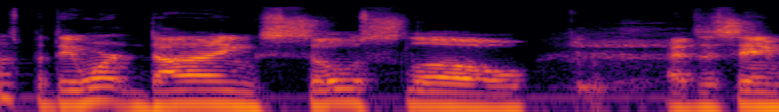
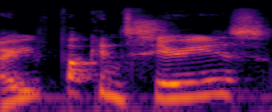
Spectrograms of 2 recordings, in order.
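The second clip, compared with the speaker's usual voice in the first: pitched-up, fed-up, disbelieving exasperated outburst; 6 semitones higher than usual. Describing the chainsaw guy who has to babysit, the speaker does a mock-pissed outburst. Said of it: "he's just so pissed".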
